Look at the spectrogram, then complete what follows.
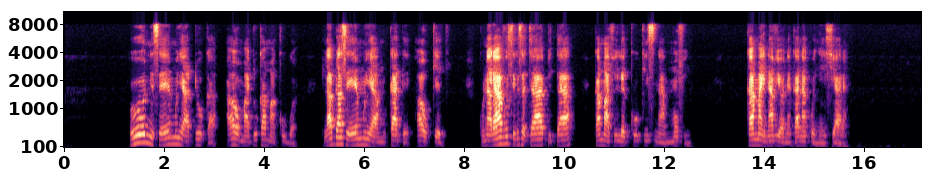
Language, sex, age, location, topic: Swahili, male, 36-49, Nairobi, finance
